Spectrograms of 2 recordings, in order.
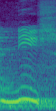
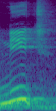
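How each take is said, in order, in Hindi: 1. लंबी 'ee' आवाज़, और 'sh' की आवाज़ पर खत्म। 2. लंबी 'ee' आवाज़, और 'ch' की आवाज़ पर खत्म। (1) "ब्रिटिश इंग्लिश में इसको बोला जाता है" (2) "इसको क्या पढ़ते हैं हम कॉमन में"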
